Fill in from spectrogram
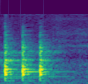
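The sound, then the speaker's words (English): Three quick, evenly spaced knocks on a wooden surface, like a door or table, each with a short hollow ring that fades out. No talking, fairly quiet. “Knock, and it will be opened to you.”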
